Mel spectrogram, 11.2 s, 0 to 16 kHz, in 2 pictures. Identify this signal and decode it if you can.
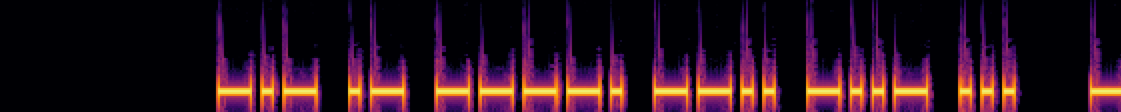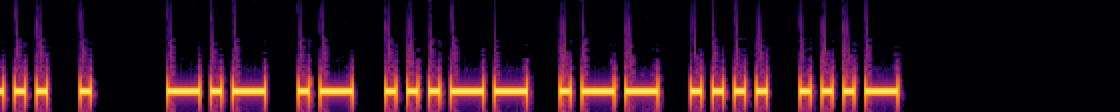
Morse code, heard as a keyed tone, about 22 wpm, 700 Hz. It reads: KA9ZXS DE KA3WHV
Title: USA Callsign DE Callsign - 6 Characters - 22wpm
